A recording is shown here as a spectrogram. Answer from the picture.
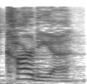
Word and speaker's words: cardia: It's cardia, from which we get the word cardiac, is what that particular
